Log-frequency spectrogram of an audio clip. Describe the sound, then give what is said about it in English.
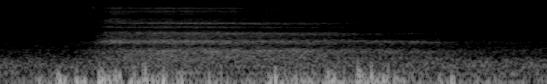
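A deep, slow breath, sustained and airy for about three seconds, with a soft rushing hiss and a faint nasal rasp. “Go ahead and breathe with me. Breathe in and out.”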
